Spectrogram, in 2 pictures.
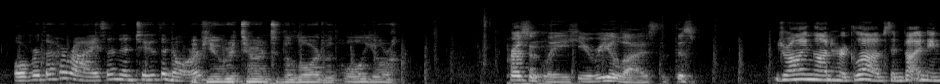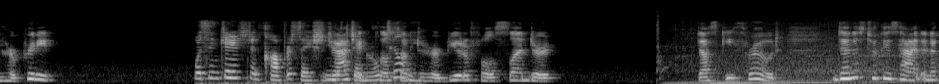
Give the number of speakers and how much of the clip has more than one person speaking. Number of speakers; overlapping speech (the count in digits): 5, about 8%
